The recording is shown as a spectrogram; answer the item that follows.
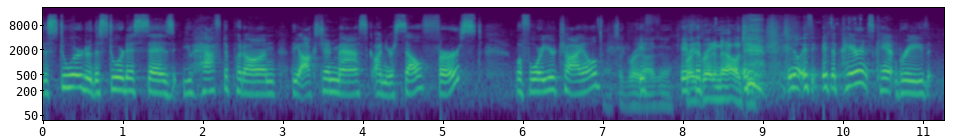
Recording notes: Panel discussion was recorded with a live studio audience.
